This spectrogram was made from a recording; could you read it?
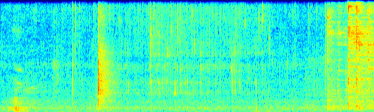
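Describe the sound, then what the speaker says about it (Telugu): Peanuts, chana dal and dried red chillies fry in hot oil for a festival prasadam, giving a steady close sizzle with scattered crackles and a few sharper clinks, and no talking. "నూనె బాగా గాగిన తర్వాత పల్లీలు వేసుకోవాలి పల్లీల తర్వాత ఇక కోపు గింజలు పోసుకోవాలి కోపు గింజల తర్వాత ఎండుమిర్చి"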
